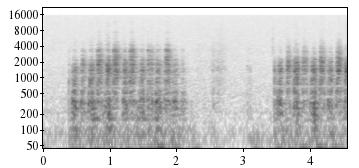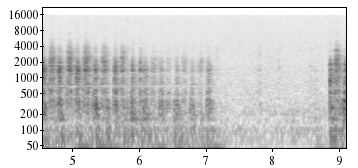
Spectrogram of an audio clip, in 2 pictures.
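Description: A coin scrapes the coating off a paper scratch lottery ticket resting on a wooden table. It makes rapid, rhythmic raspy strokes in bursts, with two long runs separated by quiet pauses and a third burst starting at the end. The scraping has a bright, papery texture centered in the midrange.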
